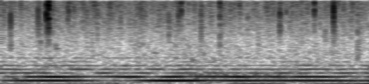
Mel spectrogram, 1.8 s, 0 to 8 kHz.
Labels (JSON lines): {"label": "biophony, midshipman", "recorder": "SoundTrap 500"}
